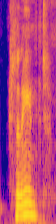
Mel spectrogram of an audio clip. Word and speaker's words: cleaned: and remember the rule cled good yay your Italian mind wanted you to make it two syllables but you said no so you are correct hamit why don't you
